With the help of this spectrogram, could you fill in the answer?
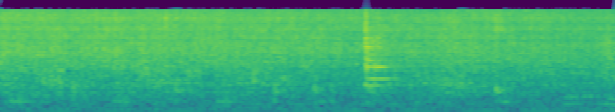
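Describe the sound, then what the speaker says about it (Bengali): Chicken pieces for biryani stir-fry in a pan, giving a steady close sizzle and hiss with one sharp clink of a utensil partway through. "চিকেনটা ভালো মতো কষিয়ে নিতে হবে।"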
